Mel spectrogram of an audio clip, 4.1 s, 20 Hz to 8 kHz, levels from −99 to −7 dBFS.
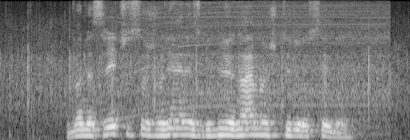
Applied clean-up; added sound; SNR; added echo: none; Applause / Crowd + Tools; 14 dB; none.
